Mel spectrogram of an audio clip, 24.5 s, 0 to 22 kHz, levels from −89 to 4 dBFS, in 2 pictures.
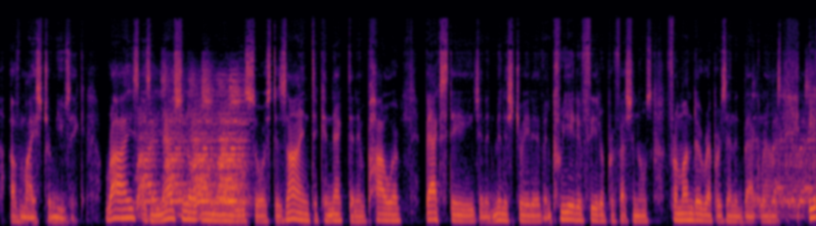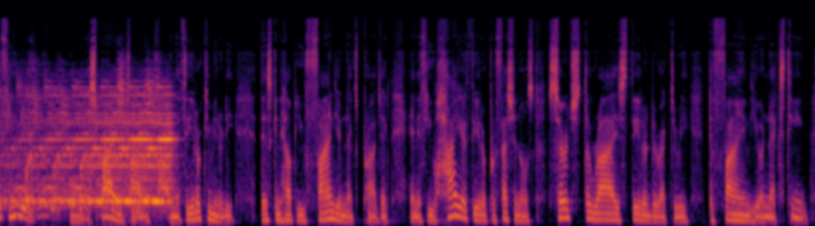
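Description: From 1.97 to 4.03 s and again from 11.28 to 15.19 s, feedback echo between two devices sends the speech around a second device's loudspeaker and microphone, returning about every 0.4 s. The thin, ringing copies rise to about 2 dB, then about 8 dB, above the speech, showing as evenly spaced stacked bands on a spectrogram and a waveform that builds instead of decaying.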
